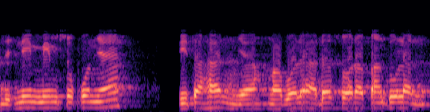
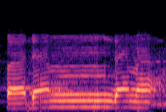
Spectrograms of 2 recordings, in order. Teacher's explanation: mim sukunnya ditahan ya, enggak boleh ada suara pantulan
